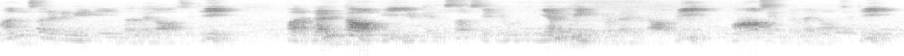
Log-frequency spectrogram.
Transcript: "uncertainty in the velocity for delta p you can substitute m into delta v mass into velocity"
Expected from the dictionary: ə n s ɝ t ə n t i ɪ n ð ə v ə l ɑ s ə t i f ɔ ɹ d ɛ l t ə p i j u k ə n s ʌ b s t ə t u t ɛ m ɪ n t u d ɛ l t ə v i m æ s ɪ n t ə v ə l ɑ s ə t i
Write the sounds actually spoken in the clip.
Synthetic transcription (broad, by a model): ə n s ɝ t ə n t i ɪ n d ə v ə l ɑ s ə t i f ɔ ɹ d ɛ n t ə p i j u k ə n s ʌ b s t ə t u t ɛ m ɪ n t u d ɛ n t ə p i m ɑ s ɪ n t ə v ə l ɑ s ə t i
